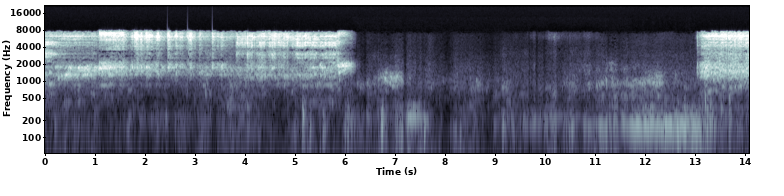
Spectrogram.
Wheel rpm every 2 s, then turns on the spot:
110, 110, 100, 0, 0, 0, 50.
none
